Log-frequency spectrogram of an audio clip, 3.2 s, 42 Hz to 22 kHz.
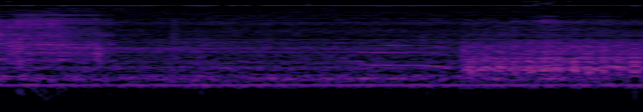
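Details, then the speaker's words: JVC HR-S9500MS VHS deck (1998) playing: steady low hum and mechanical whirr with a gliding tone and a louder rattly buzz from the Dynamic Drum head mechanism; alignment off, fast search not working, loading belt worn. "Là on entend le dynamic drum qui fait du bruit mais..."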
